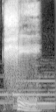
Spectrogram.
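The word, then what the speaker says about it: し: The number 4 in Japanese is pronounced shi, the same word for death.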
